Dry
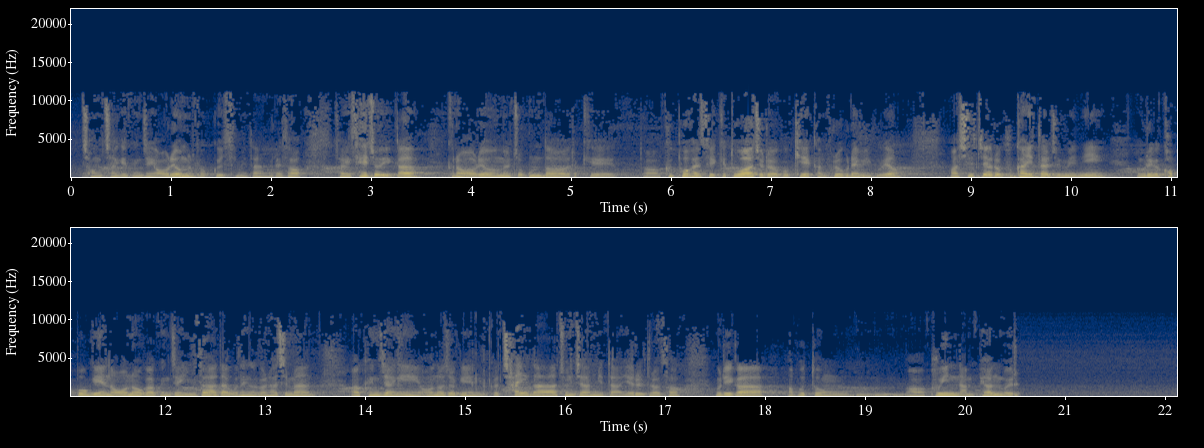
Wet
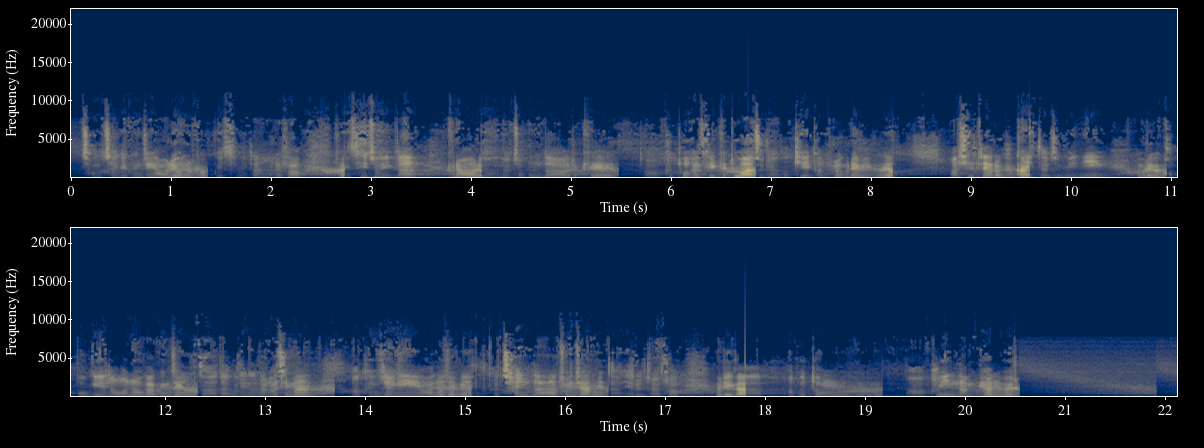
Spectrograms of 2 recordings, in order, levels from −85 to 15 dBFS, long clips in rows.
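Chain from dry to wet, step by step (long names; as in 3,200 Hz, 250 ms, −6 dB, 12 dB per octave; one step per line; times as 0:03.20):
formants moved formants −6 semitones
auto-filter high-pass saw down 0.73 Hz 950–4,100 Hz
level +4 dB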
